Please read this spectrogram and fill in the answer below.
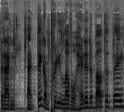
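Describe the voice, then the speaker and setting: Lively in intonation and fairly quick in pace, a man talks in an ordinary speaking voice. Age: 30s. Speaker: writer and comedian. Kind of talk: casual chat.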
